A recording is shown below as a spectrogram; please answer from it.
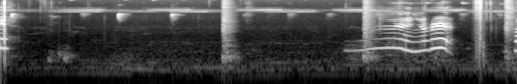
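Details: Domestic cat Iteung Mariteung, a mother calling her kittens while trying to move them. One drawn-out, wavering meow lasting about a second and a half comes late in the clip, after quiet stretches broken by faint clicks and bumps.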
